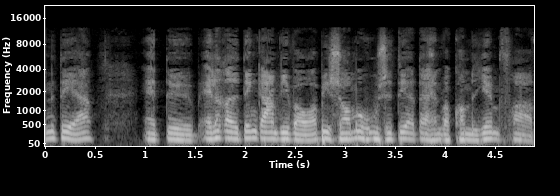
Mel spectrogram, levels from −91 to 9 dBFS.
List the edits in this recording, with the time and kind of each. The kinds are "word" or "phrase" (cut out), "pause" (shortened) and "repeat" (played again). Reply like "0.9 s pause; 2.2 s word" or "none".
none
